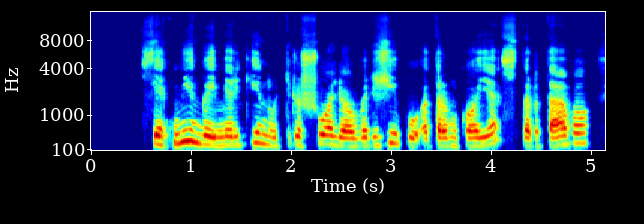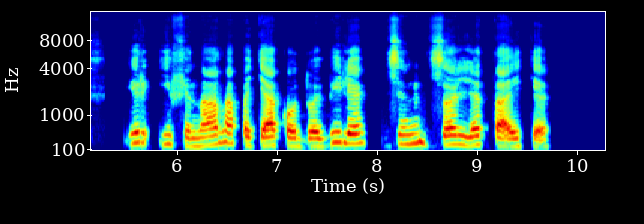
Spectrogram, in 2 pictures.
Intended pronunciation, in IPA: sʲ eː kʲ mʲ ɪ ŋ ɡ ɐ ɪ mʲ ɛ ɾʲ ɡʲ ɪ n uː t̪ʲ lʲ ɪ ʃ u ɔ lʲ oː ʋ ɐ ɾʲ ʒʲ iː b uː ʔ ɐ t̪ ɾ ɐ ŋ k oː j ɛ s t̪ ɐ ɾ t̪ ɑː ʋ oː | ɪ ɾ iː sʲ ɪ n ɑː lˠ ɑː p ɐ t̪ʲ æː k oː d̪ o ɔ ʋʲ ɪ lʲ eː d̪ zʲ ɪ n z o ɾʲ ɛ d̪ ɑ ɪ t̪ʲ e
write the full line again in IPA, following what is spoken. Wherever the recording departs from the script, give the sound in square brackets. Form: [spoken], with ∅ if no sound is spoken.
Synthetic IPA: sʲ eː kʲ mʲ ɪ ŋ ɡ ɐ ɪ mʲ ɛ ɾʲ ɡʲ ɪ n uː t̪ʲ [ɾʲ] ɪ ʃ u ɔ lʲ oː ʋ ɐ ɾʲ ʒʲ iː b uː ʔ ɐ t̪ ɾ ɐ ŋ k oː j ɛ s t̪ ɐ ɾ t̪ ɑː ʋ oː | ɪ ɾ iː [fʲ] ɪ n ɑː lˠ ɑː p ɐ t̪ʲ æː k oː d̪ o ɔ ʋʲ ɪ lʲ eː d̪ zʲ ɪ n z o [lʲ] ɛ [t̪] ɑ ɪ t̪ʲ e

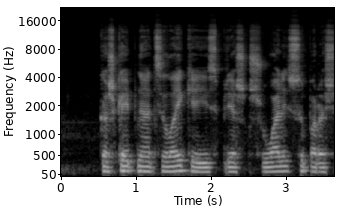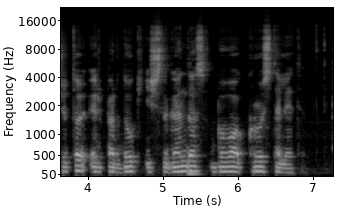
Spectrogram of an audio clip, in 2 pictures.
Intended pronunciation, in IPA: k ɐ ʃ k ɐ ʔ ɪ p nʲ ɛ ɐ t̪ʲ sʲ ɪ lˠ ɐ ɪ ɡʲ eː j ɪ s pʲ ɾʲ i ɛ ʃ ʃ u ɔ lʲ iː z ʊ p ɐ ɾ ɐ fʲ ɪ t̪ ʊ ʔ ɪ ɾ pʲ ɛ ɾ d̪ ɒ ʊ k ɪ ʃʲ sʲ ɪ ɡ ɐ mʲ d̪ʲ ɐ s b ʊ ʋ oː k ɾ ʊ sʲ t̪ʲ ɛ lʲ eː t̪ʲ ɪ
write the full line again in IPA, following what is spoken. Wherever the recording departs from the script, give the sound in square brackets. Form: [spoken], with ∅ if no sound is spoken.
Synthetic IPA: k ɐ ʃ k ɐ [∅] ɪ p nʲ ɛ ɐ t̪ʲ sʲ ɪ lˠ ɐ ɪ [kʲ] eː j ɪ s pʲ ɾʲ i ɛ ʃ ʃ u ɔ lʲ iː [s] ʊ p ɐ ɾ ɐ [ʃʲ] ɪ t̪ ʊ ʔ ɪ ɾ pʲ ɛ ɾ d̪ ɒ ʊ k ɪ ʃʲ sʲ ɪ ɡ ɐ [nʲ] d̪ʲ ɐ s b ʊ ʋ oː k ɾ ʊ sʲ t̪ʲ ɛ lʲ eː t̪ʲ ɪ

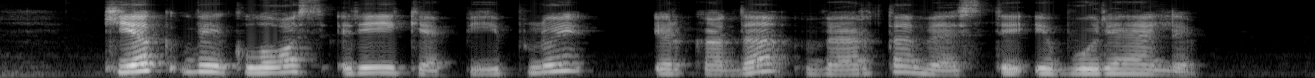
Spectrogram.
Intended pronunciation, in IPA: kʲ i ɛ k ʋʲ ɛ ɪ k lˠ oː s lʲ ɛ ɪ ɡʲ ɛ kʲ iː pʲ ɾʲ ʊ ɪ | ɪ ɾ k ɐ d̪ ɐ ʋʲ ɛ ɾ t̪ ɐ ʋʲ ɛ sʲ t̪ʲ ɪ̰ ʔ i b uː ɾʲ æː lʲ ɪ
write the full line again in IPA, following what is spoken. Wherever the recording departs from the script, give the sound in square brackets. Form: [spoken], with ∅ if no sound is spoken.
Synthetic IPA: kʲ i ɛ k ʋʲ ɛ ɪ k lˠ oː s [ɾʲ] ɛ ɪ [kʲ] ɛ [pʲ] iː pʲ [lʲ] ʊ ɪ | ɪ ɾ k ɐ d̪ ɐ ʋʲ ɛ ɾ t̪ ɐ ʋʲ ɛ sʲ t̪ʲ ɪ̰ ʔ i b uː ɾʲ æː lʲ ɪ

